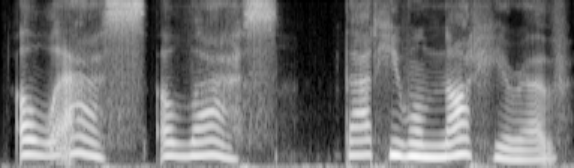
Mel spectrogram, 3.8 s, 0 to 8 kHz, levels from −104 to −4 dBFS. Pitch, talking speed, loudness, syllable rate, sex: 225 Hz, 125 wpm, -17 LUFS, 3.2 syllables/s, female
